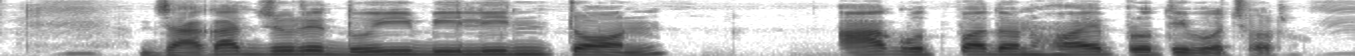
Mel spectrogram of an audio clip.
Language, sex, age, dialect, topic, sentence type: Bengali, male, 18-24, Rajbangshi, agriculture, statement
